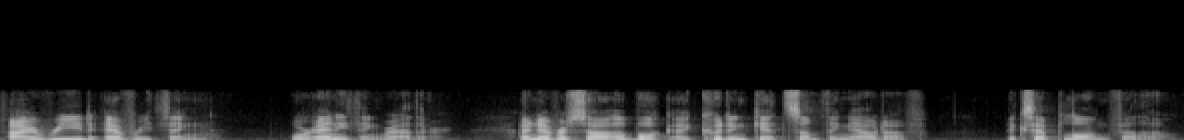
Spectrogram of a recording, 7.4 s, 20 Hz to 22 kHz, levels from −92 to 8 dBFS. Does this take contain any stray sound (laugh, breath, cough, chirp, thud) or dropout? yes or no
no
